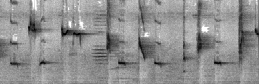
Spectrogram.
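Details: Brown-throated sunbird in full song with nightjar mimicry: bright level whistles and steep falling notes traded back and forth, unevenly spaced, with one very high sustained tone.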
